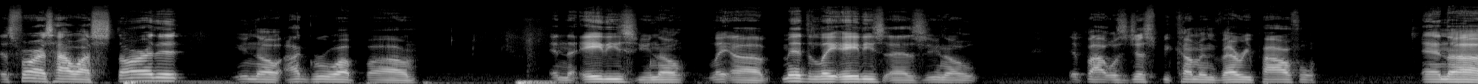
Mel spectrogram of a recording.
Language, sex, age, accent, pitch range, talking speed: English, male, 20-39, American, 100-125 Hz, 140 wpm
